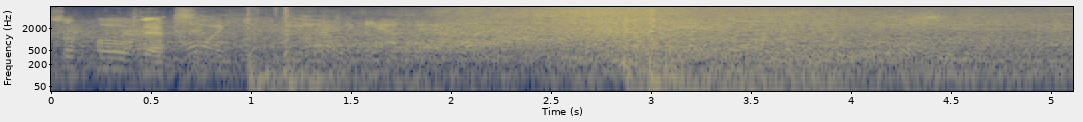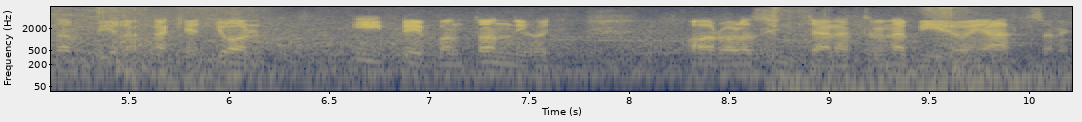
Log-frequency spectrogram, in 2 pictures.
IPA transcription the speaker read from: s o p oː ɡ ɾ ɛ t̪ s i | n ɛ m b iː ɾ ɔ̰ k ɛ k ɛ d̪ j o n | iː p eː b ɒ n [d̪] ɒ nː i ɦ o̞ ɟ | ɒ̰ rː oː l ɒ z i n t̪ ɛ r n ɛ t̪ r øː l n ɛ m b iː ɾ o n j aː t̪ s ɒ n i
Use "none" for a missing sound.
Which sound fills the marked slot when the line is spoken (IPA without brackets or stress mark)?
t̪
